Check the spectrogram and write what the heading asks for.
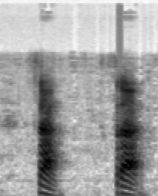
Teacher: ujung lidah disentuhkan dengan dinding dua gigi seri bagian atas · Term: huruf sa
